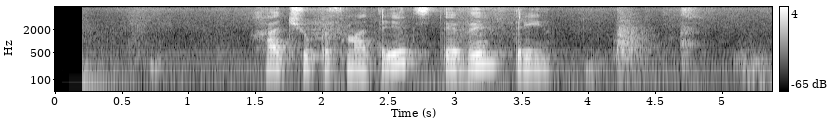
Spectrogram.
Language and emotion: Russian, neutral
